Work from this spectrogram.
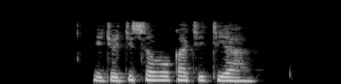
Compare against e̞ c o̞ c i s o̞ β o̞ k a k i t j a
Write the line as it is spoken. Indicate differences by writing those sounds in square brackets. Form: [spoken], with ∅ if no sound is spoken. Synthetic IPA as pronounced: e̞ c o̞ c i s o̞ β o̞ k a [c] i t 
